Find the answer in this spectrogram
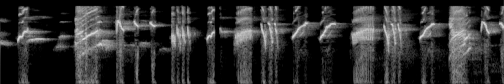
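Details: Long-tailed shrike singing loudly and rapidly, harsh scratchy notes alternating with upslurred whistles in an uneven stream.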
